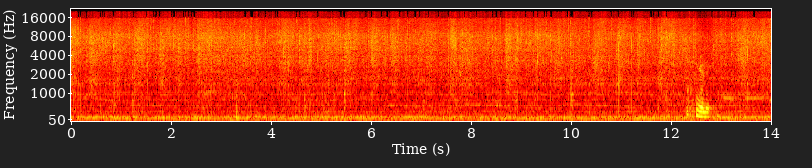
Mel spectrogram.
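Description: Rice with green onions fries in a pan with a steady, close sizzle and occasional stirring scrapes, while someone talks briefly over it.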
